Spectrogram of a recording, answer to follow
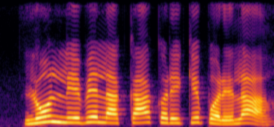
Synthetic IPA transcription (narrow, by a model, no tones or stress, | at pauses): lonlebelakakəɾekepəɾɛla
